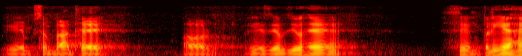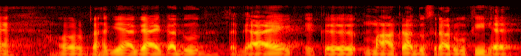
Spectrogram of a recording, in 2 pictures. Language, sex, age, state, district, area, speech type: Hindi, male, 30-45, Bihar, Vaishali, urban, spontaneous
